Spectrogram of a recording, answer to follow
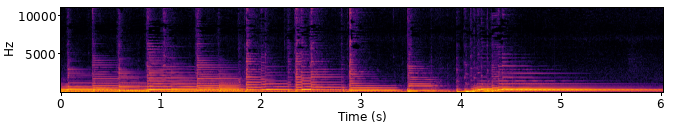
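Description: Acoustic guitar playing the closing bars of a song: picked notes and strummed chords, ending on a final chord about four seconds in that rings on and slowly fades.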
